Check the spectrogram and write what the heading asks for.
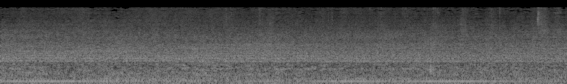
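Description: Steady urban background noise with a continuous low hum under it.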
